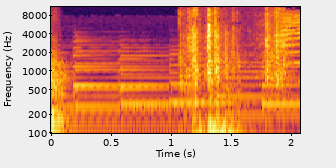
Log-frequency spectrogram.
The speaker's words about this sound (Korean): 노크를 해보았지만 아무런 기척이 없었고 이 사람들이 장난하나 하는 마음에 다시 문을 두드리기 시작했습니다.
